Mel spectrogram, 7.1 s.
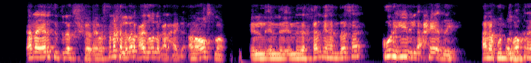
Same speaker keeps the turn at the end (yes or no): yes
